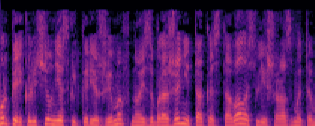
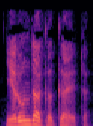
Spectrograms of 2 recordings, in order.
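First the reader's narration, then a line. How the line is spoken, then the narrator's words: Gloomy. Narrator (Russian): мрачно сказал Рымжанов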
